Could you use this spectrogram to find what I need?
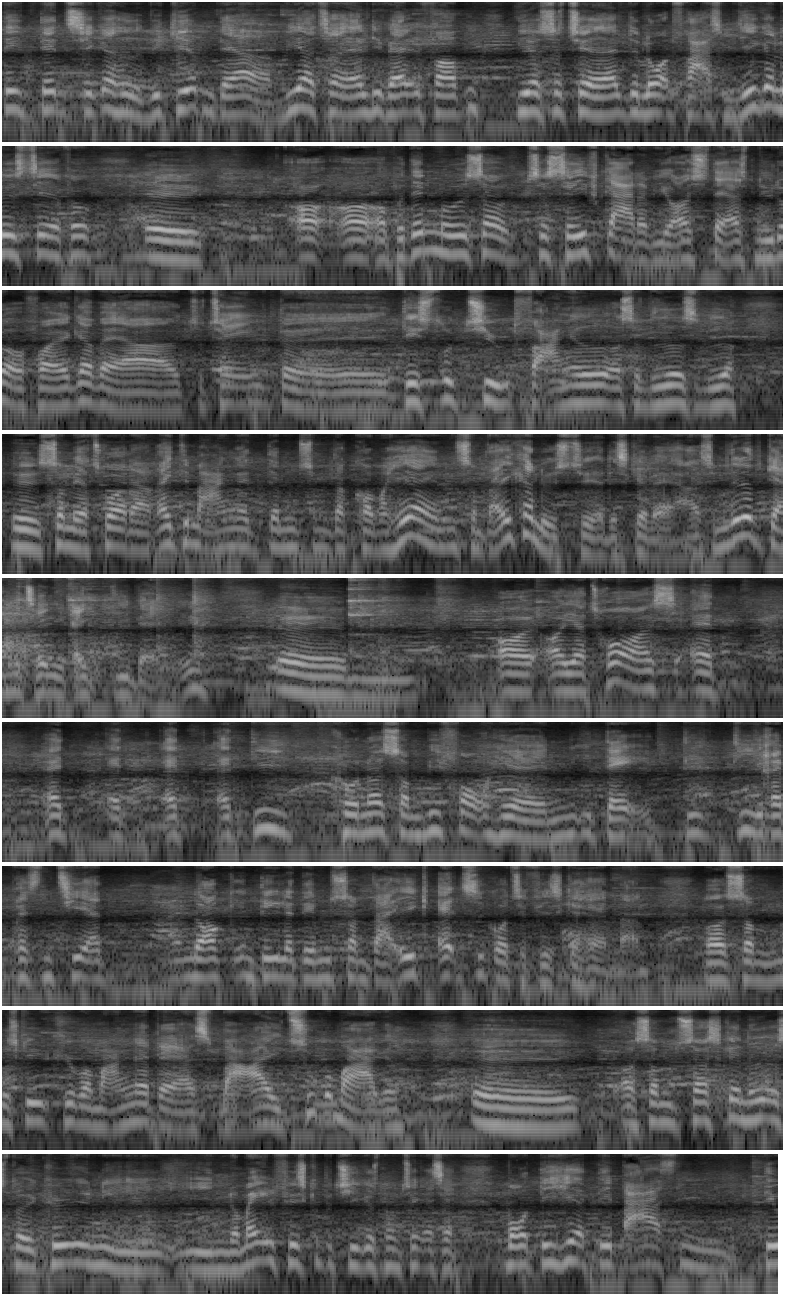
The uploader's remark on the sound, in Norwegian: "Fiskebyen 2023" Livereportage. Tid til en livereportage! Der bydes på bobler, god musik og godt humør i denne bonus-episode fra "Fiskebyen", byens skånsomme fiskemarked. Og så møder vi da også nogle af markedets skønne gæster.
